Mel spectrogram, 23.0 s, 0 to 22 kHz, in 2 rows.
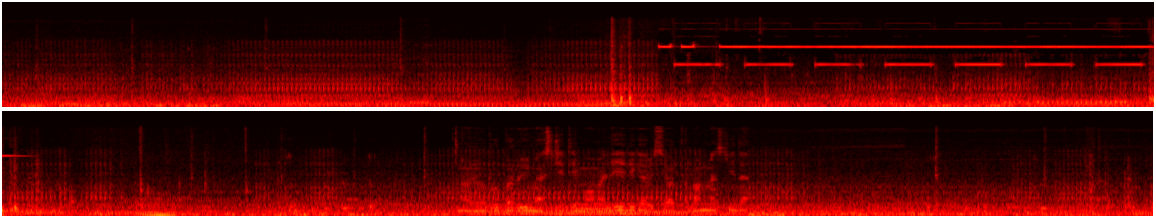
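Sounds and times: car rumbling on dirt road: 0.0 - 23.0
steady high tone: 6.6 - 11.7
short electronic beeps: 6.6 - 11.8.

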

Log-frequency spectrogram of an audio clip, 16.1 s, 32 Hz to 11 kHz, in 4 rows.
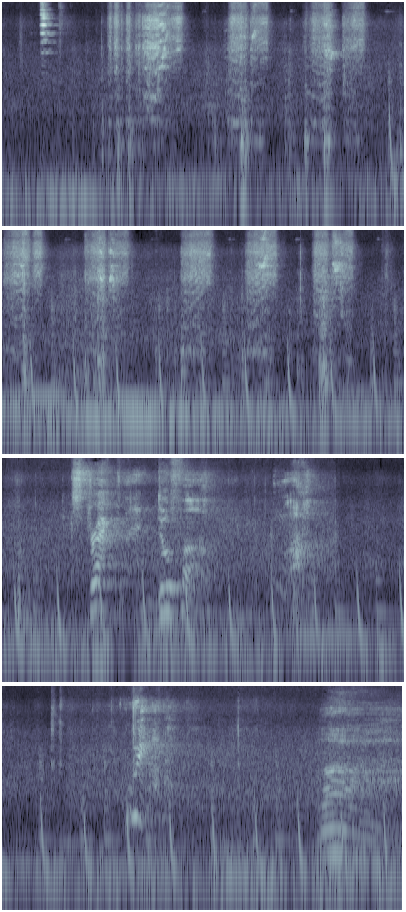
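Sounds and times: background music with beat: 3.7 - 16.0.

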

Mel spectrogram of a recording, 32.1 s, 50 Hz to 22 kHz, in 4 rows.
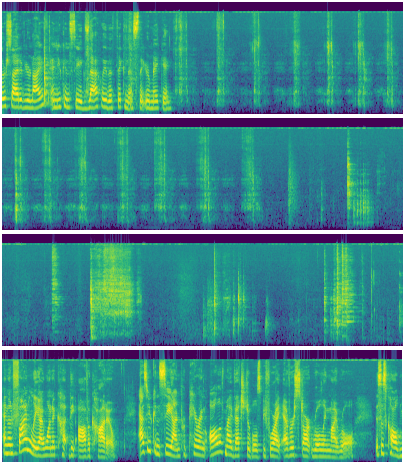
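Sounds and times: knife scraping board: 3.4 - 13.2, 17.0 - 18.8
knife slicing on wooden board: 3.4 - 13.2.

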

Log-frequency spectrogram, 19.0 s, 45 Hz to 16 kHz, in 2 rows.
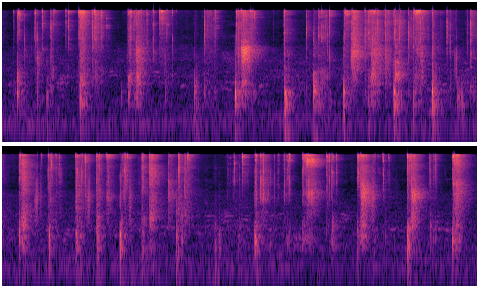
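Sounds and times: toy cars crunching underfoot: 6.0 - 19.0.

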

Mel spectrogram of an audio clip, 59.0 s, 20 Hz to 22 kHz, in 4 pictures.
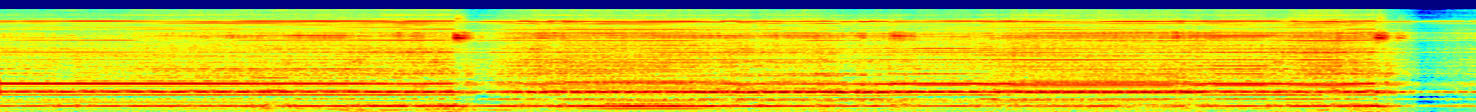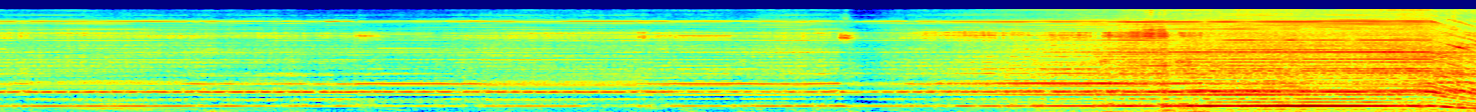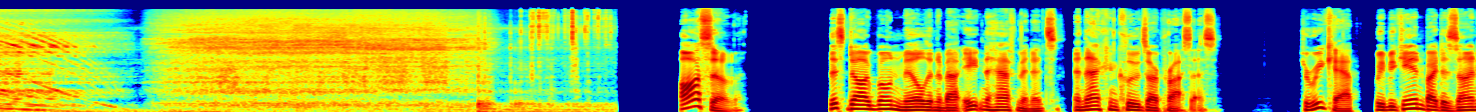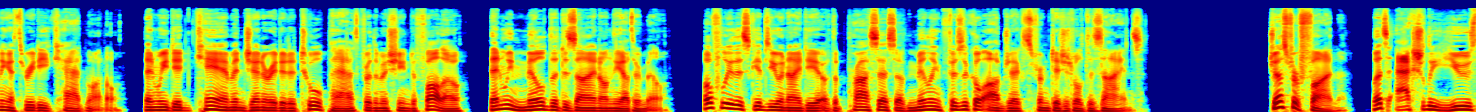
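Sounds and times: end mill cutting metal: 0.0 - 34.5
mill spindle whining: 0.0 - 34.7.

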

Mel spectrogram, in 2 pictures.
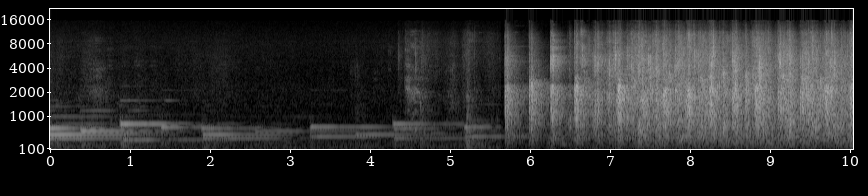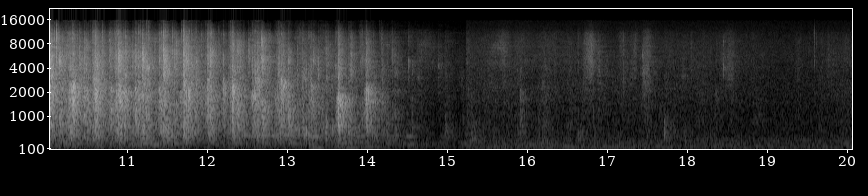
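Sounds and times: audience applause: 5.7 - 14.7.

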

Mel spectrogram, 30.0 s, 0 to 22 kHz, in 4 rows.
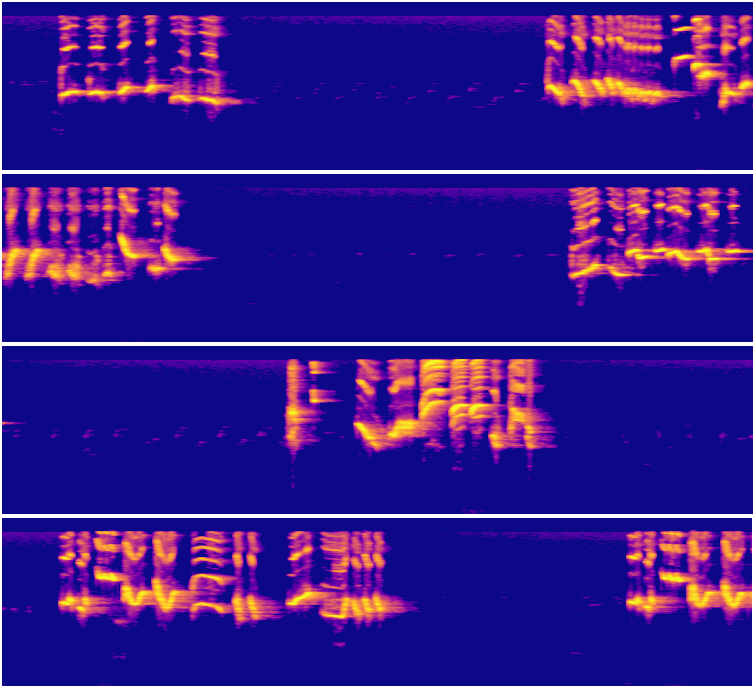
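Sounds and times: faint bird chirps: 0.0 - 30.0
thrush whistled song: 0.7 - 2.6, 13.2 - 15.3, 23.2 - 26.8, 28.9 - 30.0.

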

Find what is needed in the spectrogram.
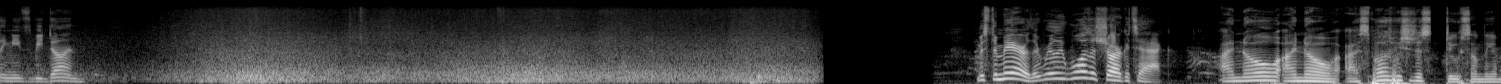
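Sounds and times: ocean surf washing: 0.0 - 8.2.

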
